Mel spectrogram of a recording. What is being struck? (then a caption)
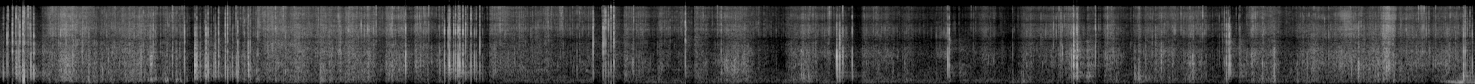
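Plastic bubble wrap. Clear plastic bubble wrap is held and pinched between thumbs and fingers, then grabbed in one hand. Sharp, bright pops burst out in quick succession over a steady high crinkling of the plastic, with almost no low end.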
